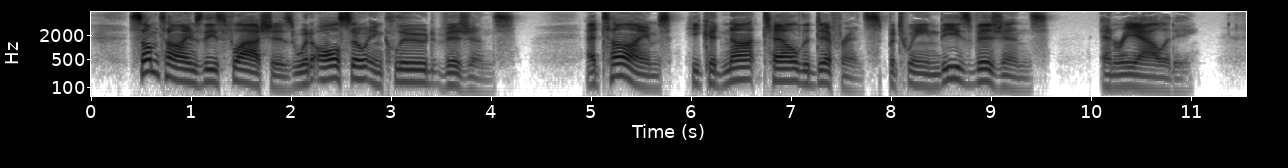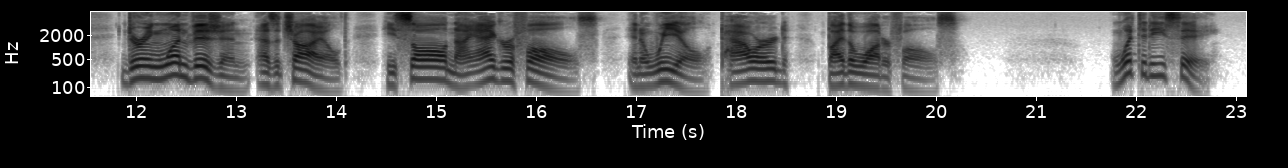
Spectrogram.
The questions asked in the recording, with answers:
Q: What did he see?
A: He saw Niagara Falls in a wheel powered by the waterfalls.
